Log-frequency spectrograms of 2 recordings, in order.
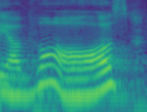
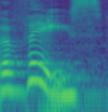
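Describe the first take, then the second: First: It is said in an English accent. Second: It is said in a non-English accent.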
